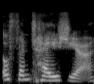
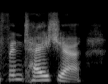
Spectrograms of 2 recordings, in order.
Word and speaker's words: aphantasia: wanted to talk to you about today is fantasia has anybody heard of a fantasia yep so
